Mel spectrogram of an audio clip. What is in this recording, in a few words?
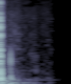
concrete step; Original TK Sounds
